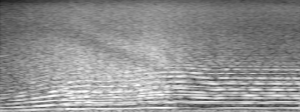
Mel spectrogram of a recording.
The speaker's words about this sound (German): Die Flasche wird dann im Höhengras versteckt und dann fliegen die Drohnen schon los.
